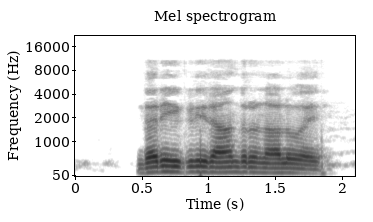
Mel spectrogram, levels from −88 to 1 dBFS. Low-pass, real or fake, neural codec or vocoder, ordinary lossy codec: 10.8 kHz; fake; autoencoder, 48 kHz, 128 numbers a frame, DAC-VAE, trained on Japanese speech; MP3, 64 kbps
